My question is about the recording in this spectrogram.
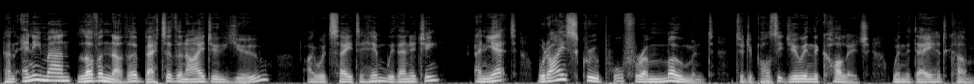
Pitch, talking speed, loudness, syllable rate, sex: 130 Hz, 220 wpm, -18 LUFS, 5.6 syllables/s, male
